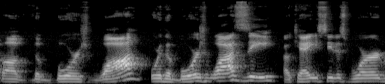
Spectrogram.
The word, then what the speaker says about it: bourgeoisie: The third estate is everybody else, and it's made up of the bourgeois or the bourgeoisie, okay? You see this word right here? That's how you say that, bourgeoisie, all right?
